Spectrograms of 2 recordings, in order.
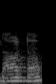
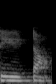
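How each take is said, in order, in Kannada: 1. ಮೊದಲ ಸಿಲೆಬಲ್ನಲ್ಲಿ ತೆರೆದ 'ah' ಸ್ವರ ಇದೆ. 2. ಮೊದಲ ಸಿಲೆಬಲ್ನಲ್ಲಿ 'ay' ಸ್ವರ ಇದೆ. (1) "ಸಿ maximum people will pronounce this as ಡಾಟಾ" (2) "but it is actually pronounced as ಡೇಟಾ"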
